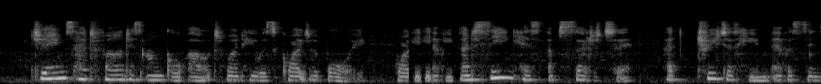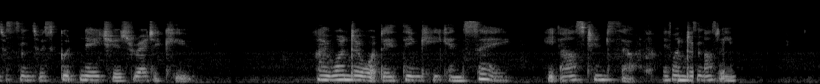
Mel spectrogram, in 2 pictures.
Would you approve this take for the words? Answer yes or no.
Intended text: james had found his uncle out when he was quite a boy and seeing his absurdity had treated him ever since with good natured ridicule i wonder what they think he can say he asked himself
no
